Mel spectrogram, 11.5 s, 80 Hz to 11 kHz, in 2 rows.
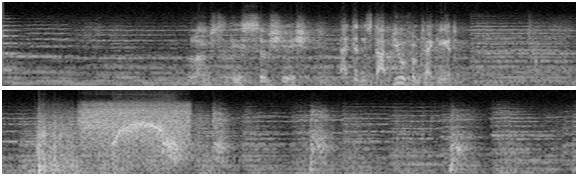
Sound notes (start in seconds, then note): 6.1 gun firing; 6.8 woman screams; 10.1 coughs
